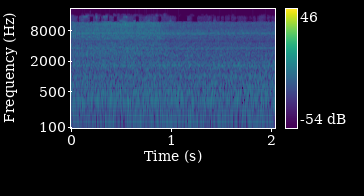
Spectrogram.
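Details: Small pressure washer after repair and reassembly, test run for two minutes: loud steady rush of motor and spray at even pitch with no surging or hiccups; previously sprayed then cut out, now running healthy with no leaks.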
